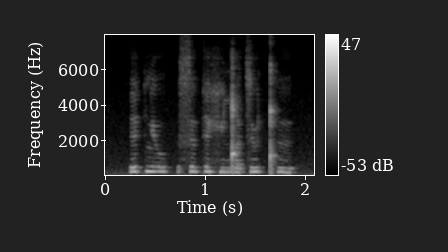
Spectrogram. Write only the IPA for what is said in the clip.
e k lʲ u | s ɨ k e xʲ ʉ ŋ͡ǃ ɐ t͡s ʉ ǃʰ ɨ

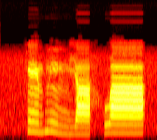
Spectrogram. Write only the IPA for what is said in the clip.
k ẽ˦ b ĩ˥˧ ŋ j a˧ h w a˦

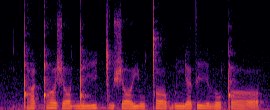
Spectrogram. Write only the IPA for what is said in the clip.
ɡ͡ǃ a ɡ͡ǃ ʌː ʃ ʌː ŋ͡ǃ iː ɡ͡ǀ u ʃ ʌː j u ǀ ʌː b u ɲ ɛ t iː ð o ǃ ʌː

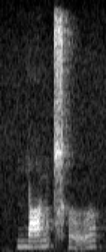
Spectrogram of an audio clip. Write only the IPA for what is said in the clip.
m j ɑ˧˥ ŋ ʈ͡ʂʰ ɤ̰˨˩˦

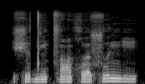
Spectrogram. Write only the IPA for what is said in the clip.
ʃ ɯ d ĩ t͡s ɑ̃ χʷ a sʷ ɪ ŋ i

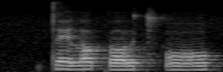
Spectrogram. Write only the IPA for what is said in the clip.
t̪ ɛ l ɒ k ɒ ʊ̯ t͡sʼ ɔ̃

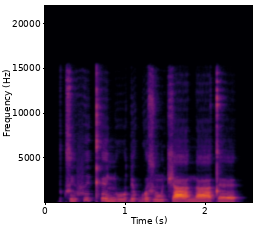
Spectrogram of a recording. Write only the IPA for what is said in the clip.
t͡s i˨ f i˦ kʰ e˦˨ ɲ uː˨ ɗ ɪ˦˨ ɡʷ ɪ˦˨ z ũ˨ t͡ʃ aː˦˨ n aː˨˦ t ɛ˨

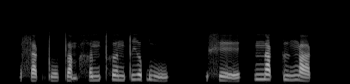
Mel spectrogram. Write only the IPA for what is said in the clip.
s a˨˩ k̚ t̪ o̤˨˩ t̪ a̰˧˨ m h ə˨˦ n t̪ʰ ə˧ n t̪ i˧ ə̯ ɓ u˧˩˨ | x e˧˩˨ | n a˦˥ k̚ ʔ ɨ˨˦ ŋ a˨˩ k̚

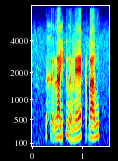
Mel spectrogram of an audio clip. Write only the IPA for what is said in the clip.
x ə̰ː˧˨ l a˨˦ j ɗ u˧˩ ə̯ v ɛ˨˦ | ɓ a˨˦ w

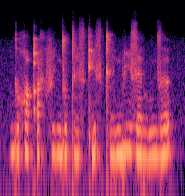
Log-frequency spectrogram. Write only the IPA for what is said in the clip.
ɡ ə χʷ ə qʼ ə x f e̤ n d o t ɛ̤ s kʼ i s kʼ ɛ̤ m b i z ɛ ɾ o̤ w n z ə

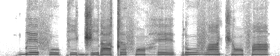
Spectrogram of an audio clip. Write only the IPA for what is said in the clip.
ɡ͡b e˦ f u˨ k i˨ d͡ʒ i˨ ɾ a˨ t ə˧ f ɔ̃˨ h e˦˨ | ɾ u˨˦ v ã˨˦ t͡ʃ ɔ̃˨ f ã˧

